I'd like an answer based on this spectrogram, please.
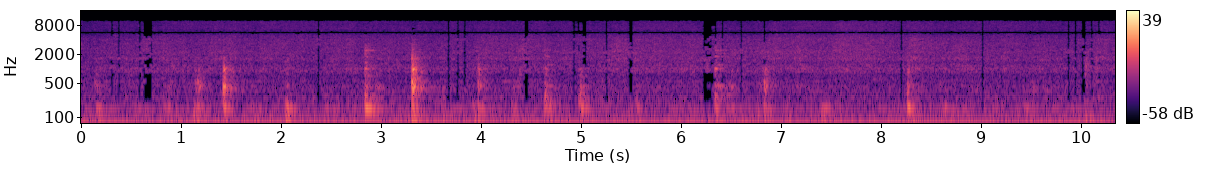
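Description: Vegetables and mushrooms sizzling in a frying pan with a steady hiss while a wooden spatula stirs them, its edge knocking and scraping against the pan at irregular moments.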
